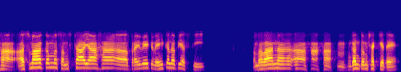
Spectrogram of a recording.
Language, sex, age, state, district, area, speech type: Sanskrit, male, 30-45, Karnataka, Shimoga, rural, conversation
